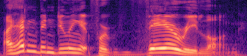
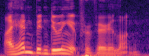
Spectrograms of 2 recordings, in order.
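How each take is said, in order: First: The word very is stressed. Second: The word very is not stressed.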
